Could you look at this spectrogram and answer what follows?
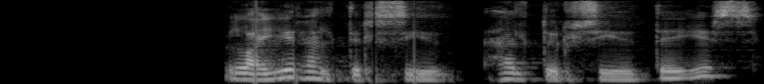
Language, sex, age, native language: Icelandic, female, 40-49, Icelandic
